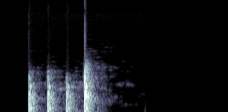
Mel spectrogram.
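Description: Four quick knocks on a door, about a fifth of a second apart, the last one the loudest.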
